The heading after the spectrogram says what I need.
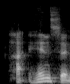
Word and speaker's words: Hinson: what about the in its pronounced cense Hinson higher cense Hinson is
